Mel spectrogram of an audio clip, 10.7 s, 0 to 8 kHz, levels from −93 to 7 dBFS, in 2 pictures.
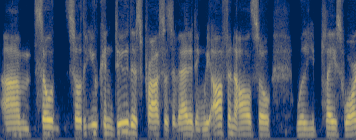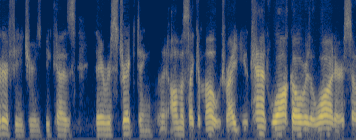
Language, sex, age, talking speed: English, male, 40-59, 185 wpm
